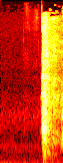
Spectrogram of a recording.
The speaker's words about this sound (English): I'm gonna sneeze.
